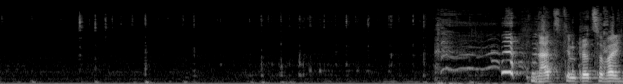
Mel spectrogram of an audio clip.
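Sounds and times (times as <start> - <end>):
Toshiba laptop keys clicking: 0.8 - 4.4
laughter: 4.4 - 6.0
speech: 5.3 - 6.2.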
